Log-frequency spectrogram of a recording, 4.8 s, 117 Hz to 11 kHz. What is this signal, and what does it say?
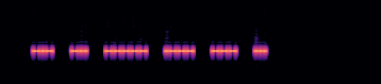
Morse code, heard as a keyed tone, about 44 wpm, spaced as for 25 wpm, 700 Hz. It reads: KD0JOS
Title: USA Call Signs - 6 Characters - 3x Character Spacing - 45wpm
